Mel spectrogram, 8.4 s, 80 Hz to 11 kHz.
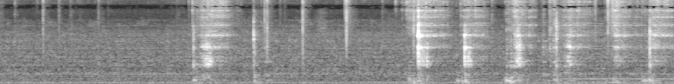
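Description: A small wooden spoon stirring buckwheat groats in a dry, oil-free pan, scraping across the pan in regular strokes about every 0.6 s in the second half, with a few faint ticks of the last grains popping.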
